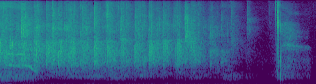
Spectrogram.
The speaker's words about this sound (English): Are they good? Give them a clap.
